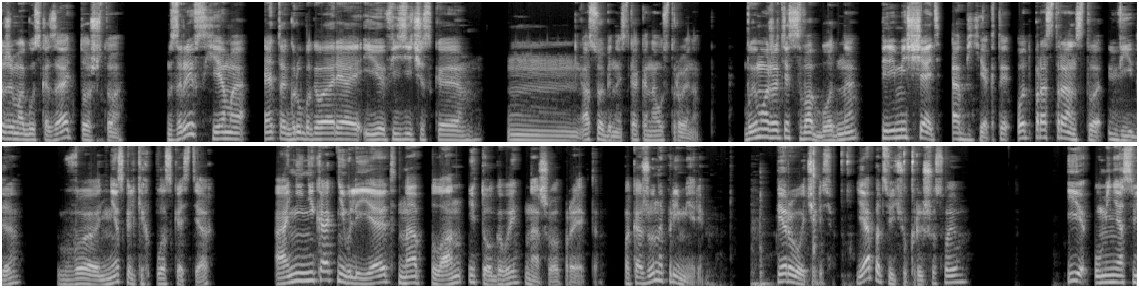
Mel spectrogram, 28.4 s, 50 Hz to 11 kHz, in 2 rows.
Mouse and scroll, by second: 24.6 click, 25.4 click.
